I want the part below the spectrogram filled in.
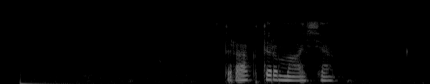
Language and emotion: Russian, neutral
